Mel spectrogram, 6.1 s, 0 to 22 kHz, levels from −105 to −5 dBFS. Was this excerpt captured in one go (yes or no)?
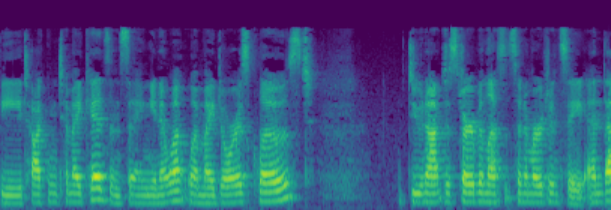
yes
